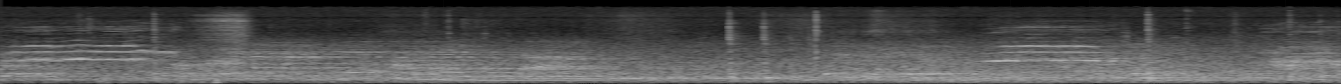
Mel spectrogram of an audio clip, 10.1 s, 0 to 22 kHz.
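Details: Feral cats in an abandoned house, 10 March 2016, kittens frightened by a larger male boss cat at feeding time; a few faint meows at start and end over steady broadband background noise.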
